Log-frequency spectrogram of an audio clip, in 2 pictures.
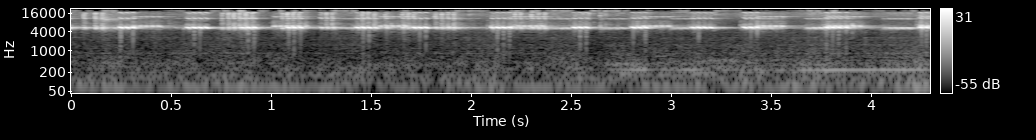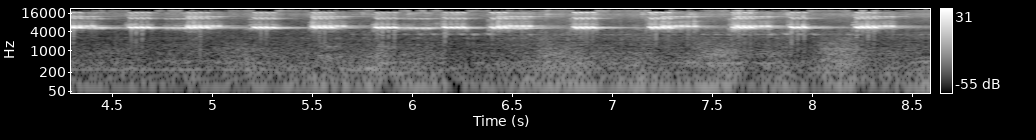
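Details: Two-spotted crickets at Tama Zoo on 29 September 2015, producing different types of calls: steady high, clear chirps pulsing about twice a second, each a short trilled burst, with a faint low hum underneath.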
